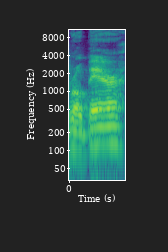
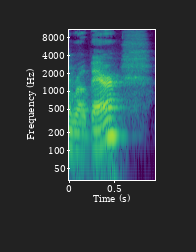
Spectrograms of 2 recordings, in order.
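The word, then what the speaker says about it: Robert: to Adele Ratignolle and ro-bear Lebrun that's the way you would pronounce his name down in Louisiana ro-bear so this first passage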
